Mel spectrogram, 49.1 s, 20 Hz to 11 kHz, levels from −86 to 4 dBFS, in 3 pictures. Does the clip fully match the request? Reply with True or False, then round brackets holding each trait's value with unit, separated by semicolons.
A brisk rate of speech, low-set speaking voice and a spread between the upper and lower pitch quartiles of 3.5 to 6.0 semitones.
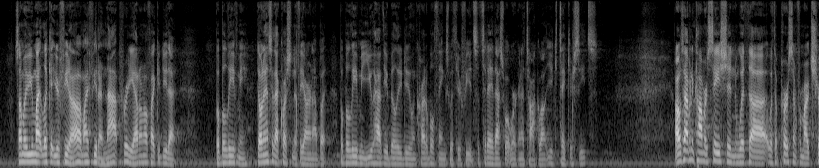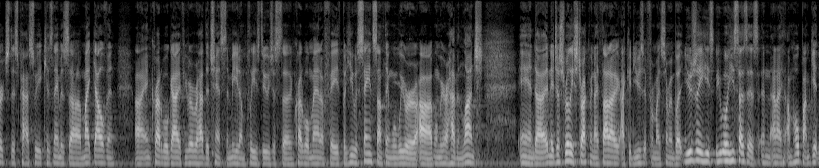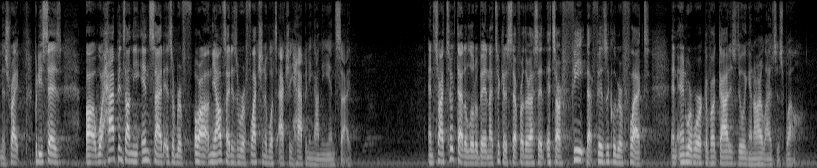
True (265 wpm; 120 Hz; 4.2 semitones)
